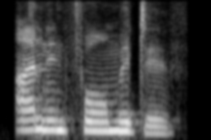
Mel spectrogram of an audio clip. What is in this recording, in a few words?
"uninformative", Indian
